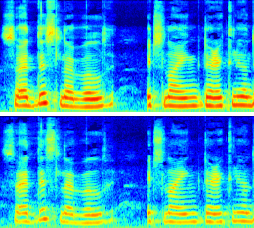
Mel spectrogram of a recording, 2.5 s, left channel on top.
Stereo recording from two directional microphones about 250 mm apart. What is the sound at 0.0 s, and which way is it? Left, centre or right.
A woman's voice, centre.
